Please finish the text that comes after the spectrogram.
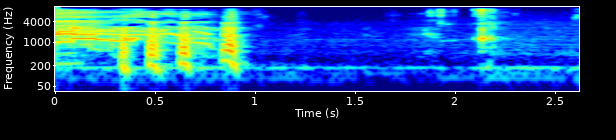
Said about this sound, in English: Oh, more crunchier. The white one's crunchier. Wow, the white one tastes like black licorice.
